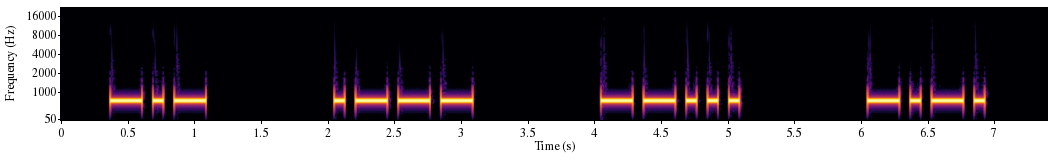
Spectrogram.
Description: Morse code, heard as a keyed tone, about 15 wpm, spaced as for 7 wpm, 700 Hz. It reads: KJ7C
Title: USA Call Signs - 6 Characters - 4x Character Spacing - 15wpm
